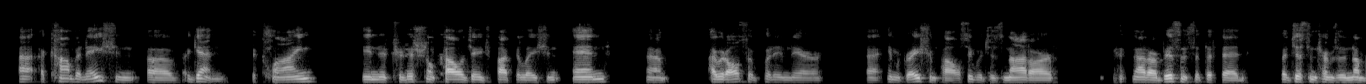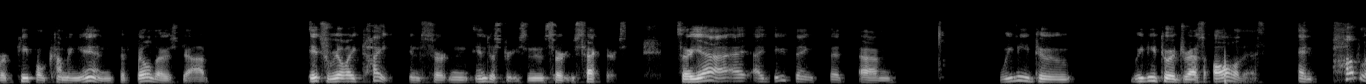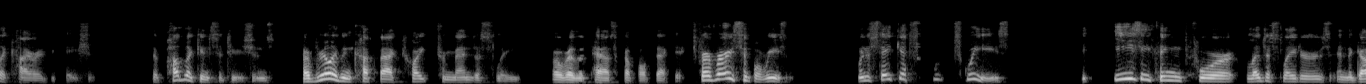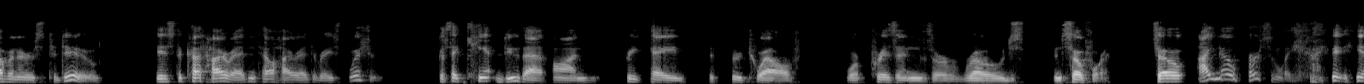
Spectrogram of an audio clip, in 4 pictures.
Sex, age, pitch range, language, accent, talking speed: male, 50-69, 100-155 Hz, English, American, 165 wpm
